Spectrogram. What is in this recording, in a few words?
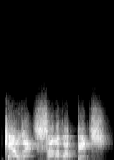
generic robot alert to combat; mrgutsy; npc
